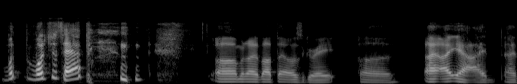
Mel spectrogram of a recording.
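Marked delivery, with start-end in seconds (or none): 0.0-0.9 high mock outrage, laughing through it; baffled Mayu. Imitating Mayu confused by the yelling, high laughing voice. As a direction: squeak it out in disbelief, cracking up. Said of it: "He's like".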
